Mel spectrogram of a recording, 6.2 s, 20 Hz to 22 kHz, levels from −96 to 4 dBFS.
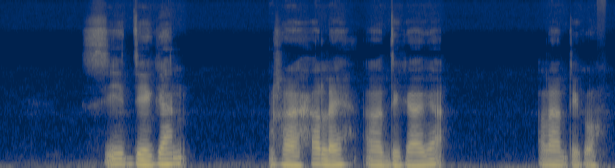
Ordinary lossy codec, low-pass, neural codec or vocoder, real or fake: none; none; none; real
